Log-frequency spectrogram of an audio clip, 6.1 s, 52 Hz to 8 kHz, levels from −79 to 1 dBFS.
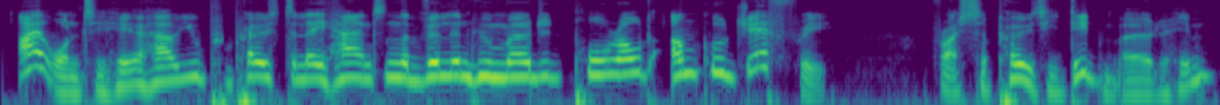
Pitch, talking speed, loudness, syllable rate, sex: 175 Hz, 245 wpm, -22 LUFS, 6.7 syllables/s, male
